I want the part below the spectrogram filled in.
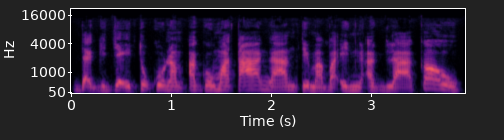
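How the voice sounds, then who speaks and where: A woman's voice: lowish voice, steady tone, normal speed, no echo, clean studio sound, natural voice. A woman acting a chatty, teasing village woman in a radio comedy drama, with an Ilocano accent. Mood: teasing, scolding.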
